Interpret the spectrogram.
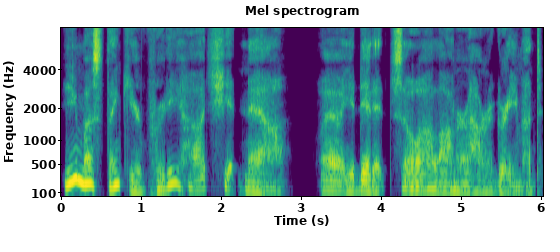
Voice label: trader male neutral quest complete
